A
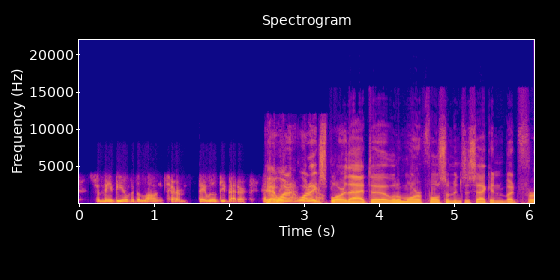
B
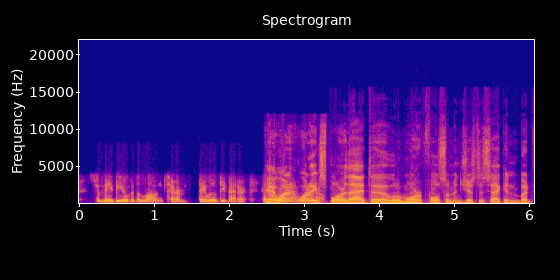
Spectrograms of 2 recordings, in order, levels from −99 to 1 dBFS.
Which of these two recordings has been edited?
A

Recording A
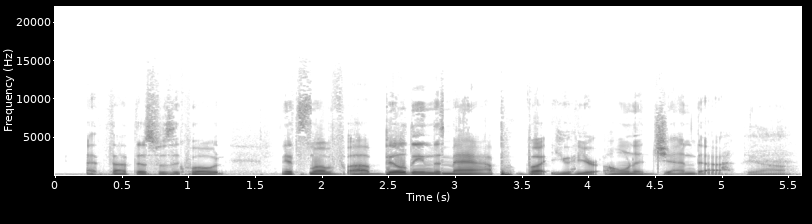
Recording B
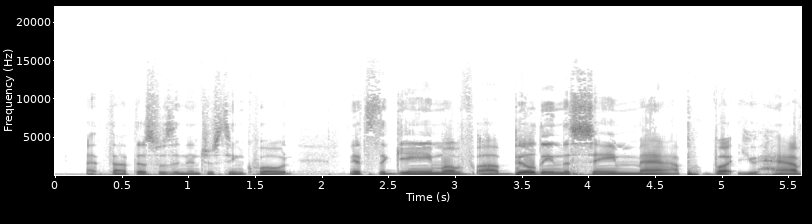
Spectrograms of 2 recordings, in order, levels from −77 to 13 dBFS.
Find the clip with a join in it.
A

